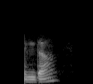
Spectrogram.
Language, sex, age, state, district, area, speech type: Telugu, male, 18-30, Andhra Pradesh, Kadapa, rural, conversation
